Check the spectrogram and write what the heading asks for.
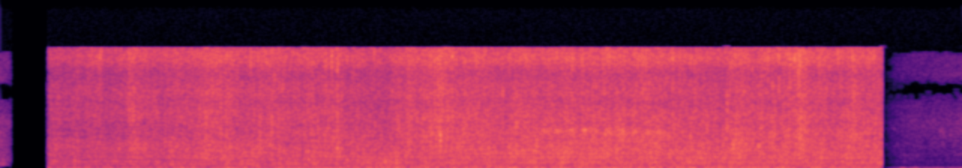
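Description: Boiling volcanic hot spring: a loud, steady rush of churning water and steam that starts suddenly just after the start and cuts off just before the end.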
